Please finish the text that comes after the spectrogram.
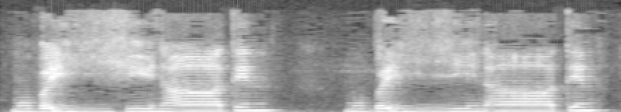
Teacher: مبیناتن، مبیناتن وقف کریں گے تو تاپے ہمس ہو جائے گا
